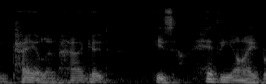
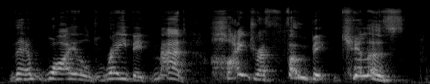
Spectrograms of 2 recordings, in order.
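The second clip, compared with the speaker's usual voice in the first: shrill, very loud, high-pitched shouting; 14 dB louder than usual. In a read story, a character keeps yelling about the dogs: yelled. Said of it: "yelled Jonathan".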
